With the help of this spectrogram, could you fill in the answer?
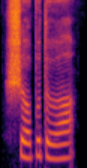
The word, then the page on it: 舍不得: shě bu de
